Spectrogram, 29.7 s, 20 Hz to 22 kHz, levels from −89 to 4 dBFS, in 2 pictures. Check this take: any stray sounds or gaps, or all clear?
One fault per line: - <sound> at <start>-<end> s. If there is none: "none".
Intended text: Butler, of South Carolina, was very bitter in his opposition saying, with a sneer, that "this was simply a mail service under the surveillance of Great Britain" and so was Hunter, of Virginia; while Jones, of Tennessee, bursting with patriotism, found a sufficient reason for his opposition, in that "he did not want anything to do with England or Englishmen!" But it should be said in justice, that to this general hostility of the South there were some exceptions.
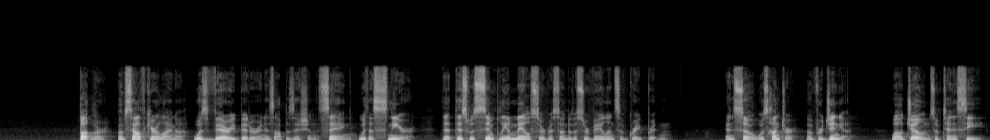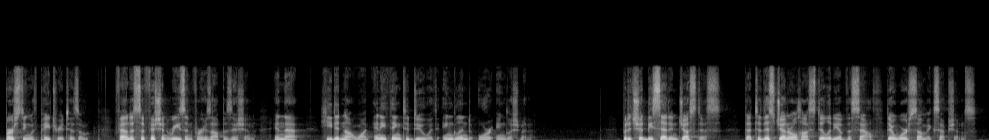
none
